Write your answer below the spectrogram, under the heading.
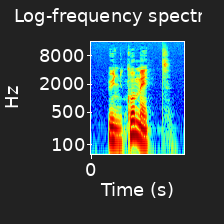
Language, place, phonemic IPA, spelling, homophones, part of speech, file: French, Paris, /kɔ.mɛt/, comète, comètes / commette / commettent / commettes, noun, Fr-comète.ogg
- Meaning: comet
